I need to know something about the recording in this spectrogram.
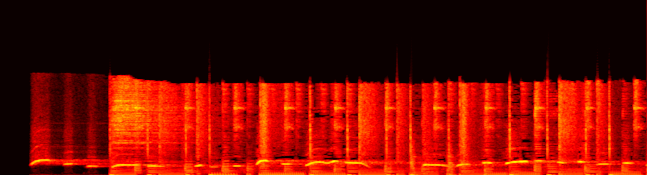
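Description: A whistled melody sliding between notes opens the song alone, and about a second in the band comes in with a steady beat, bass and guitars while the whistling carries the tune on top.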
